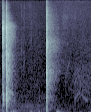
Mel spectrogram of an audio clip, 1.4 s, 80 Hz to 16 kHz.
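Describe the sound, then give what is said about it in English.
A sharp hand clap for audio sync with a quick double attack, then another crisp smack about half a second later, otherwise quiet with no talking. “All right, clap sync. 3, 2, 1.”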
